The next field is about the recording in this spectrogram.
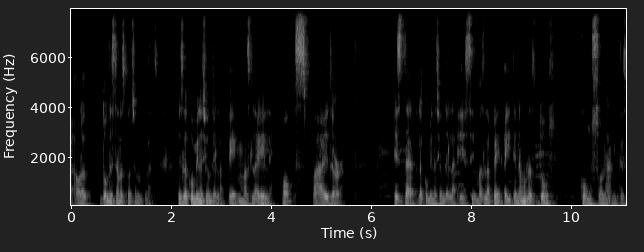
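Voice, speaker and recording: Male English teacher, very husky, gravelly voice, patient step-by-step explanations, native Spanish speaker. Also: on the low side, darkish tone. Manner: explanatory, rhetorical questions, checks in with "¿ya?" and "¿no?". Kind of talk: explaining a grammar lesson.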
